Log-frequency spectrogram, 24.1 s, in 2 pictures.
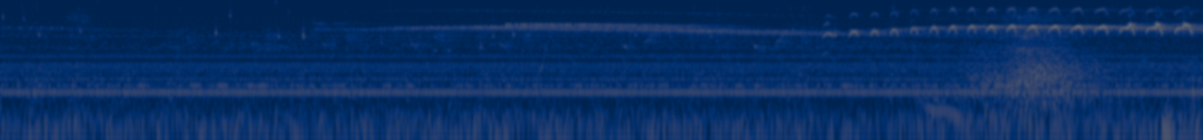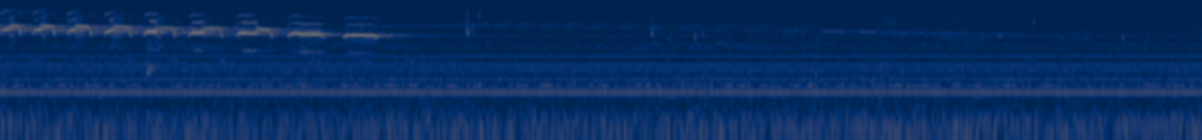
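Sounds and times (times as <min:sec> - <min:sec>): faint steady hum: 0:00.0 - 0:24.0
bird whistling: 0:04.0 - 0:16.0.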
